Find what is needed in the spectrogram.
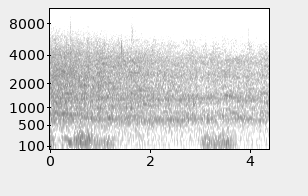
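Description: Near silence: faint, steady crowd ambience of a football stadium during open play.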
